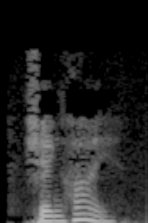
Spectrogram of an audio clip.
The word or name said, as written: shanghai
